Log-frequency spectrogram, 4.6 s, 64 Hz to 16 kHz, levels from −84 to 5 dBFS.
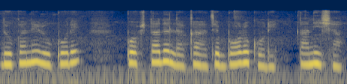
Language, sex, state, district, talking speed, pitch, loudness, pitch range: Bengali, female, West Bengal, Cooch Behar, 105 wpm, 245 Hz, -14 LUFS, 230-260 Hz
